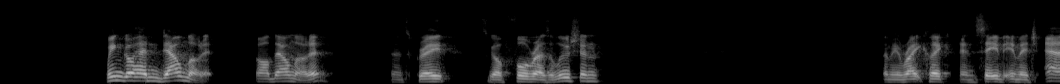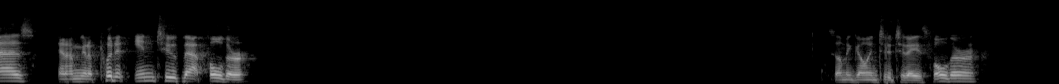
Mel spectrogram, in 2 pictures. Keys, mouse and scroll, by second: 2.4 click, 5.0 click, 7.9 click, 8.6 right click, 10.1 click, 16.6 click, 16.9 click, 19.4 click, 19.6 click.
